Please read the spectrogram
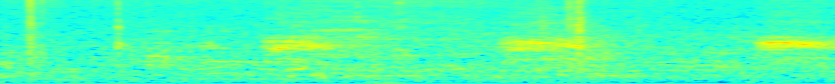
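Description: A bird calling in short harsh notes, one about every second and a quarter, with a few sharp clicks in between.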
